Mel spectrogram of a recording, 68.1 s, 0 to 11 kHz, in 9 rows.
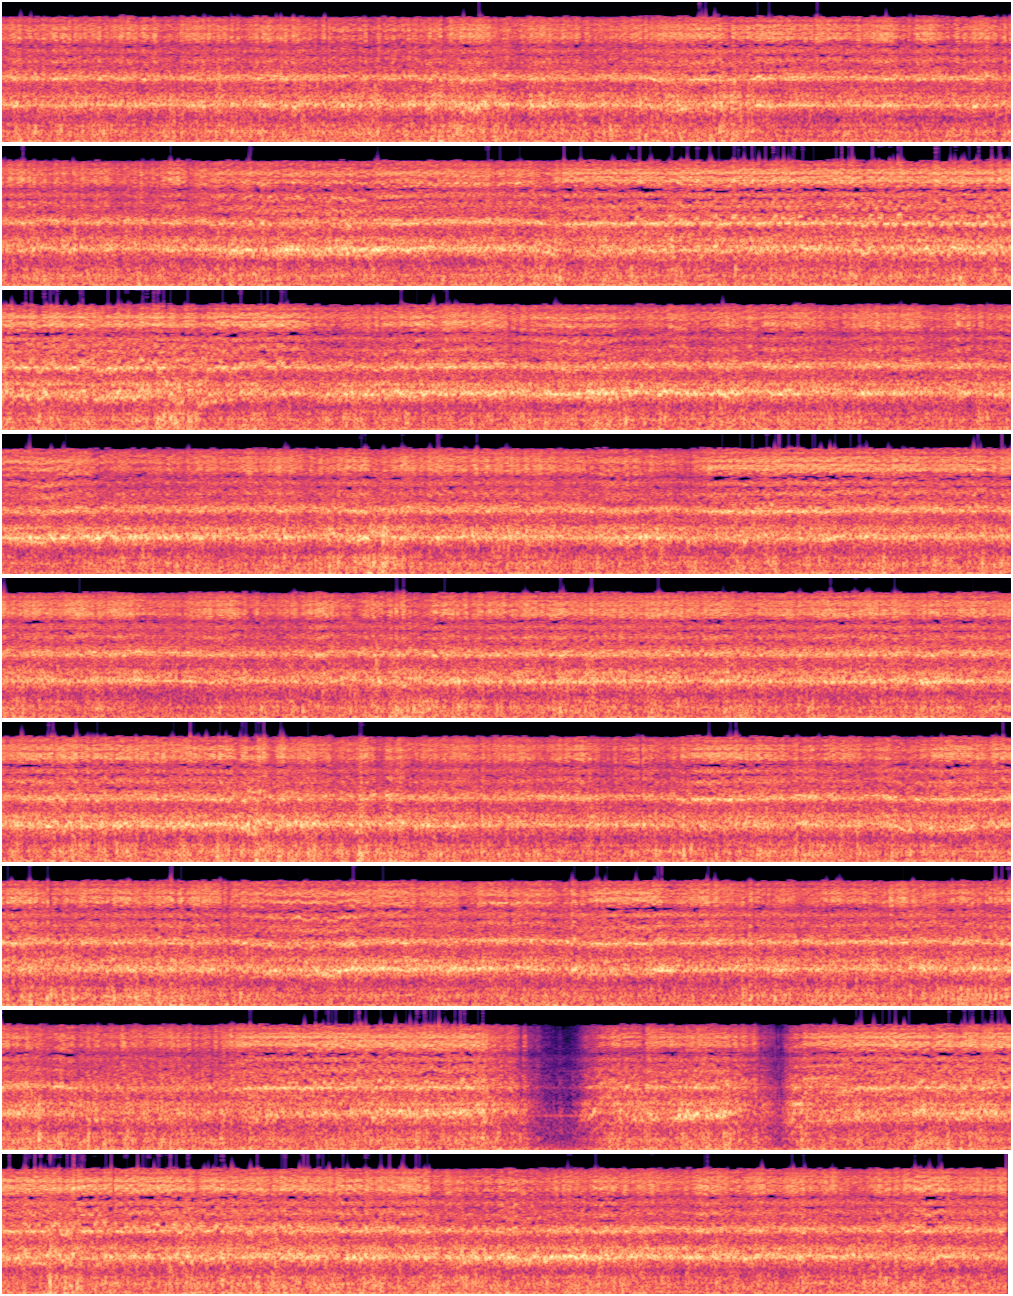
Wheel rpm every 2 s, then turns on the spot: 230, 230, 230, 230, 230, 220, 200, 200, 200, 230, 230, 230, 230, 230, 220, 230, 230, 230, 230, 230, 240, 230, 220, 230, 230, 230, 230, 200, 120, 150, 210, 230, 220, 240.
none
